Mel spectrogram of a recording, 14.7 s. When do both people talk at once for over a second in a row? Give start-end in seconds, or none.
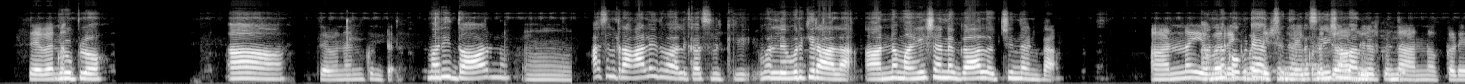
12.1-14.1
